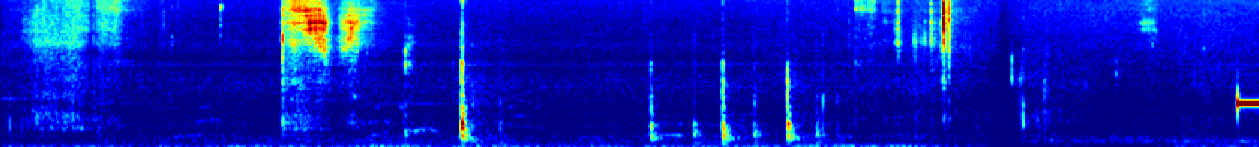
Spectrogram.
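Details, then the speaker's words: Quiet room with clicks and rustling, then a steady mid-pitched audiometer beep during a pure-tone hearing test seeking the faintest audible tone, recorded binaurally. "Parce que nous voulons tester le son le plus faible que vous puissiez entendre . Ok"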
